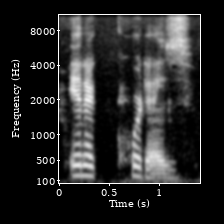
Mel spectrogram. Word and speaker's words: Anacortes: Anacortes. There's not a Z at the end. It's an S, and I keep saying it wrong.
